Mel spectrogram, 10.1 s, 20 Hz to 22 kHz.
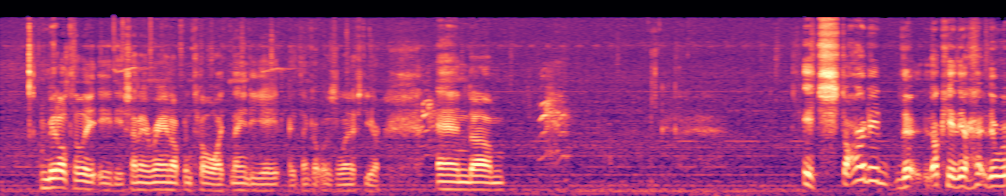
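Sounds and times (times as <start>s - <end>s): faint animal call: 4.0s - 4.6s, 5.4s - 5.8s.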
